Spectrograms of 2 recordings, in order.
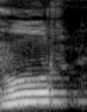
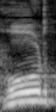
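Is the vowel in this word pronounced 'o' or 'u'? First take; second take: u; o. First: The vowel is pronounced as 'u'. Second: The vowel is pronounced as 'o'. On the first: This is the Rarhi dialect form. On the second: This is the standard form.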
